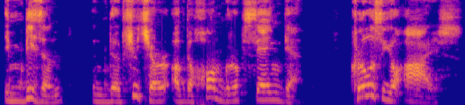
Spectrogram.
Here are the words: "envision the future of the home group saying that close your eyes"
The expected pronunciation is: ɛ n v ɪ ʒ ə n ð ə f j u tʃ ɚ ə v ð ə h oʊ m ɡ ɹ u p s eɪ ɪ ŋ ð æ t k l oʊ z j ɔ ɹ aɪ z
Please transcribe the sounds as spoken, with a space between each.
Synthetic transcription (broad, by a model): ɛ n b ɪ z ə n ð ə f j u tʃ ɚ ə v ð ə h oʊ m ɡ ɹ u p s eɪ ɪ ŋ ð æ t k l oʊ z j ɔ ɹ aɪ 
